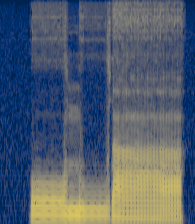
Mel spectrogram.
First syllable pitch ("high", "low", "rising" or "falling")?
low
